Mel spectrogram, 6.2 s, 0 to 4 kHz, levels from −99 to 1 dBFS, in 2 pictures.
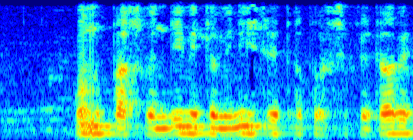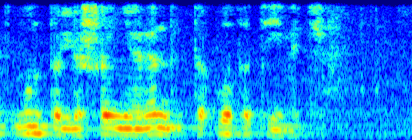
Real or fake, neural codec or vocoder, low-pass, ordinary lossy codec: real; none; 3.6 kHz; Opus, 64 kbps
